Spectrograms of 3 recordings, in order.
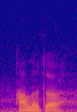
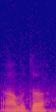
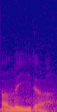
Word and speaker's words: Aleda: J and H Aerospace a loader I think that's how he pronounces it a loader I've been pronouncing that a leader that this is the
